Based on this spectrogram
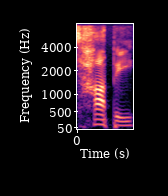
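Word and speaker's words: Hoppe: David Hoppy, and by the way, we just checked on the pronunciation. Apparently it's Hoppy.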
